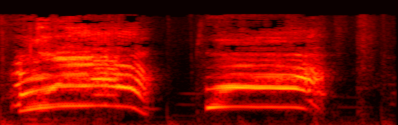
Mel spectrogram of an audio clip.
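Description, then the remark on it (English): A person imitates a seagull with two loud, drawn-out squawking cries, each holding a steady pitch before dropping off at the end, separated by a short pause. “I would like you to share with Dublin your impression of a seagull that you've just been doing off air a moment ago.”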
